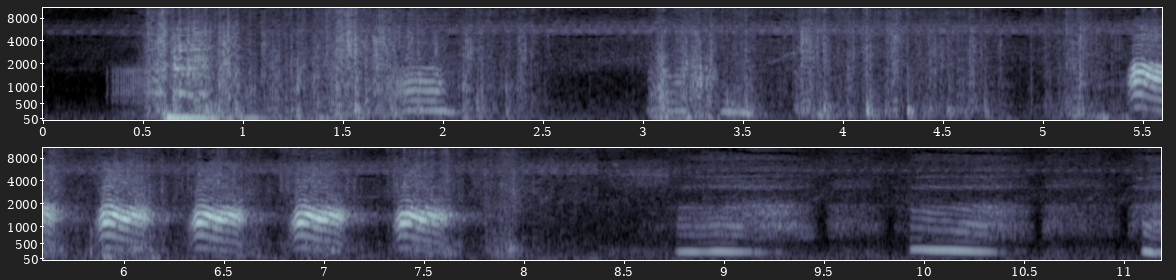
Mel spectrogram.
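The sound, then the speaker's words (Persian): A bird cawing harshly, with a steady run of about six loud, rasping caws in the middle, framed by other scattered squawks and rustling before and after. “این پرنده چه شده بود؟ اونا هیچ وقت همچین کاری نمی کنن. عجیبه.”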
